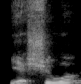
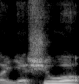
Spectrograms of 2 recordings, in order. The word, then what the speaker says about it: Yeshua: 1550 okay and um the I um actually had the the Y sound so if you really wanted to say his name you would go with uh Yeshua or yua and you definitely would not say Jesus because again Jesus is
